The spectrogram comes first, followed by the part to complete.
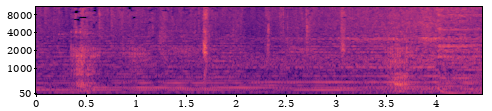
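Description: Instrumental background music, with a Nili-Ravi water buffalo calling over it: a falling call about half a second in and a louder short one near the end.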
